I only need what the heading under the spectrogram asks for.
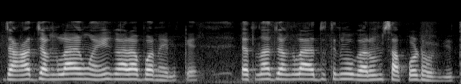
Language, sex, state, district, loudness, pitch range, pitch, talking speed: Hindi, female, Bihar, Jamui, -15 LUFS, 220-240 Hz, 230 Hz, 220 wpm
